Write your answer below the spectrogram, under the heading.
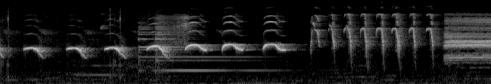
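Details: Myna bird, said to be speaking a greeting, gives a run of loud whistled up-and-down slurs, then a fast series of short high piercing notes ending in a steady buzzy tone.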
